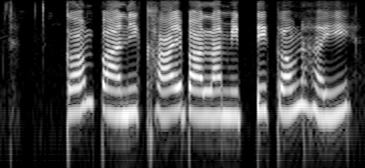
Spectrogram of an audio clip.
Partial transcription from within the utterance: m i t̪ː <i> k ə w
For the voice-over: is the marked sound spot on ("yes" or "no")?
yes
